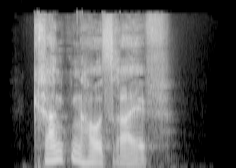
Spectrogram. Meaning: needing hospitalization (especially of a person beaten up)
- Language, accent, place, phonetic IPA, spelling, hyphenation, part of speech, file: German, Germany, Berlin, [ˈkʁaŋkn̩haʊ̯sʁaɪ̯f], krankenhausreif, kran‧ken‧haus‧reif, adjective, De-krankenhausreif.ogg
